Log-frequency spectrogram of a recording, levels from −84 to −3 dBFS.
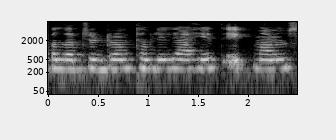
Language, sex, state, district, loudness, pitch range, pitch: Marathi, female, Maharashtra, Sindhudurg, -27 LUFS, 250-255 Hz, 250 Hz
